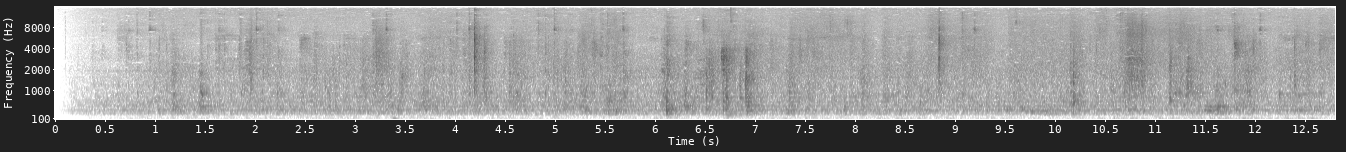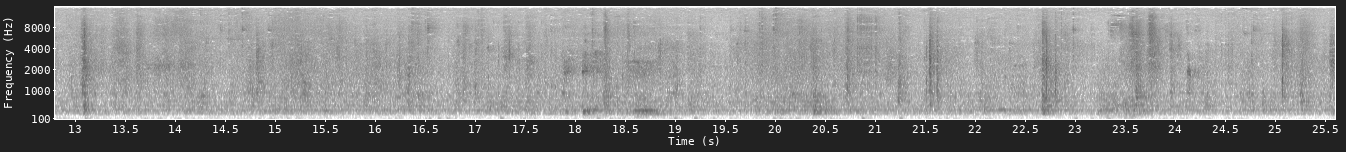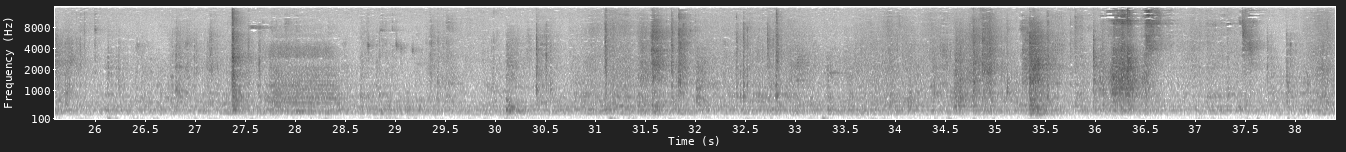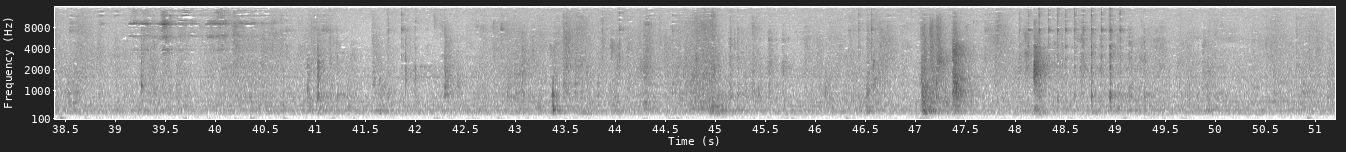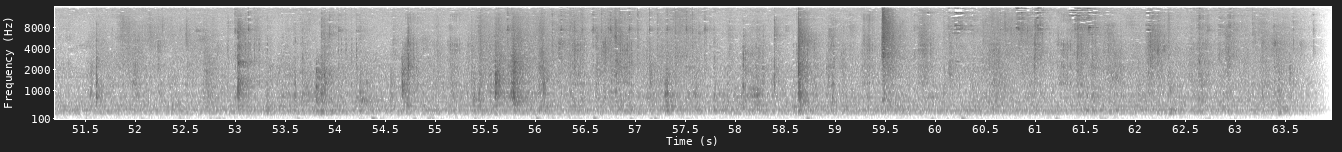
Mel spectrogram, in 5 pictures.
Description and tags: UP Library Study Centre Ambience
Surround ambience recorded in the post-grad study centre of the Merensky Library at the University of Pretoria. This is a space exclusive to post-grad students and is much quieter than the rest of the library. It has various meeting rooms and computer stations and you can hear people typing all round.
Recorded with 2 x Sennheiser MKH40 mics (rear and front Mid) and a Sennheiser MKH30 mic for the shared Side recorded into two Zoom H4n recorders. (Not such a practical setup, since upgraded to a Tascam DR-680). Recording decoded into regular 5.1 (L R C LFE Ls Rs), but you can use either of the front or back stereo pairs for stereo ambiences.
background, library, MMS, quiet, soundscape, surround, surround-sound, typing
